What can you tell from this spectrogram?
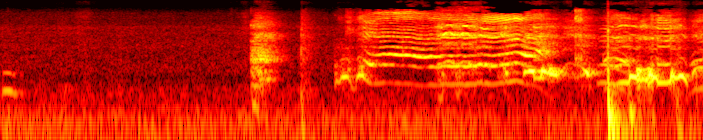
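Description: A baby laughing: after a quiet start, a short burst about two seconds in, then a long, high-pitched, wavering squeal of laughter, with a thump near the end.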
